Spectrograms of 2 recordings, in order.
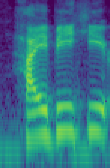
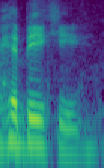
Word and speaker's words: Hibiki: sure so first off is it haibiki or hibiki okay that's what i thought chris you've been saying it wrong you gotta work on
